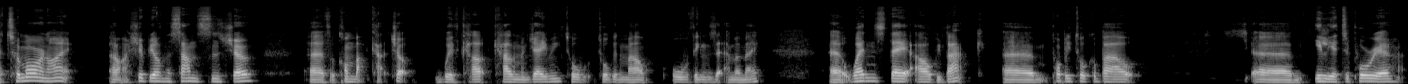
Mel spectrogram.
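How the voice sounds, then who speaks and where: A young man hosting a casual livestream, rambling and self-deprecating as he answers viewers with plenty of ums and restarts. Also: lowish voice. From Wales. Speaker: livestream host.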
